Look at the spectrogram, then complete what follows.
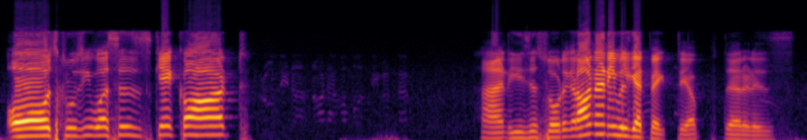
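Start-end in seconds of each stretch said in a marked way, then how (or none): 0.1-2.5 loud, high and slow hype; excited call. Real, not acted. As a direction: stretch it out like a big showdown. Caster hyping a duel.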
